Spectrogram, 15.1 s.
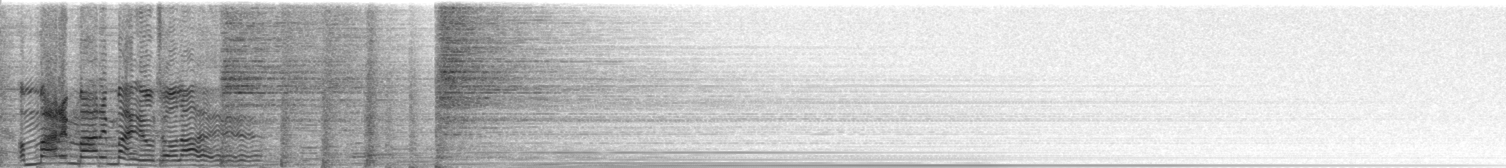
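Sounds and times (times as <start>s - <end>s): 
isolated vocal microphone track with slap bounce echo: 0.0s - 3.3s.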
